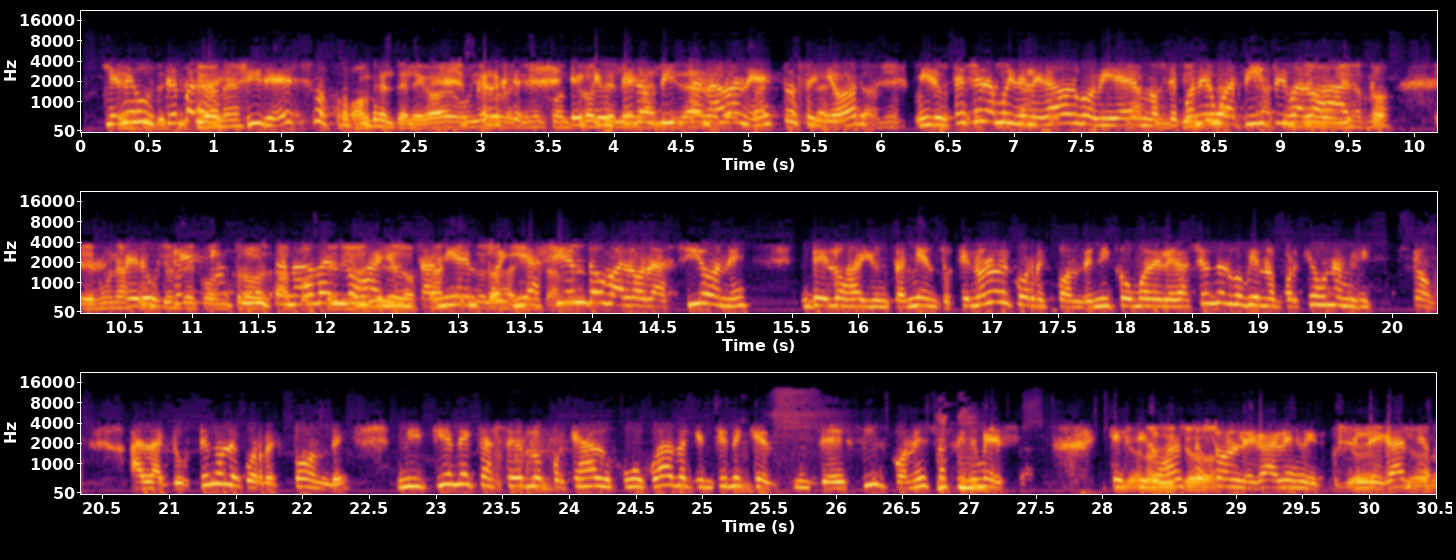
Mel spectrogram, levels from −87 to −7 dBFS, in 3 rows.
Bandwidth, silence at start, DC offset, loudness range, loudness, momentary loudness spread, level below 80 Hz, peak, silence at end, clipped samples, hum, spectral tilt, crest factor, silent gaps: 13 kHz; 0.2 s; under 0.1%; 3 LU; -13 LUFS; 7 LU; -42 dBFS; 0 dBFS; 0 s; under 0.1%; none; -6 dB/octave; 14 dB; none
